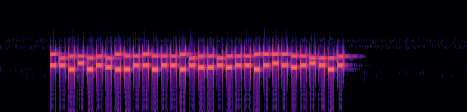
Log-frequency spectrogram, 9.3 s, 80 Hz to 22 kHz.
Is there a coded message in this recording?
Yes: DTMF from 1.0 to 6.9 s, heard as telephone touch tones, dialled by machine, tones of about 120 ms. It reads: 972018432892883755758839#958*718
